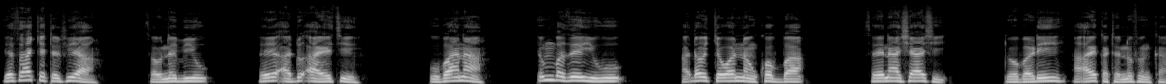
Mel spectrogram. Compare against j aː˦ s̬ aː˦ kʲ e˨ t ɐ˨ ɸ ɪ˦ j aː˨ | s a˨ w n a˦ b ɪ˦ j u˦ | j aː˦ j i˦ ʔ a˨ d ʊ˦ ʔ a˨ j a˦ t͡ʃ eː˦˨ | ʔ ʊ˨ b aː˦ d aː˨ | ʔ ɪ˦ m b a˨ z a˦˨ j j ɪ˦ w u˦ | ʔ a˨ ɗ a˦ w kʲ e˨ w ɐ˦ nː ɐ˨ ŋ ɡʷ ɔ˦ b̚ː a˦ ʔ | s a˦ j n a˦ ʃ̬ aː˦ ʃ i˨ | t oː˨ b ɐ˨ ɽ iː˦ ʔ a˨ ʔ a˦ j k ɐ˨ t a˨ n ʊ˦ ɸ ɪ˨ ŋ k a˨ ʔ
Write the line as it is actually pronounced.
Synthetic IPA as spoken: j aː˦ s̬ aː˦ kʲ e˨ t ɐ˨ ɸ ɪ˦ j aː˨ | s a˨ w n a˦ b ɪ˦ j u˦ | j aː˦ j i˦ ʔ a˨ d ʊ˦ ʔ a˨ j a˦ t͡ʃ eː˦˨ | ʔ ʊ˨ b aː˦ n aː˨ | ʔ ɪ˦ m b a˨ z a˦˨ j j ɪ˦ w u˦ | ʔ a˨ ɗ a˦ w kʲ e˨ w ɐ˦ nː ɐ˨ ŋ kʷ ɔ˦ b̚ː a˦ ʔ | s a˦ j n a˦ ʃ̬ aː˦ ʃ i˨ | t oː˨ b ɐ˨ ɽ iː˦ ʔ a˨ ʔ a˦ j k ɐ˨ t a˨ n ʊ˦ ɸ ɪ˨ ŋ k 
